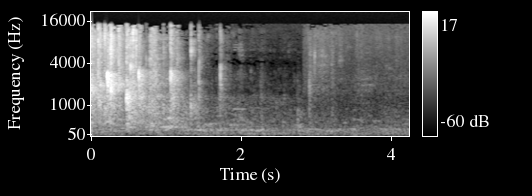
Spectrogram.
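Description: Audience applause dying away over the first second or so, leaving a few scattered claps and taps in a quiet hall.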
